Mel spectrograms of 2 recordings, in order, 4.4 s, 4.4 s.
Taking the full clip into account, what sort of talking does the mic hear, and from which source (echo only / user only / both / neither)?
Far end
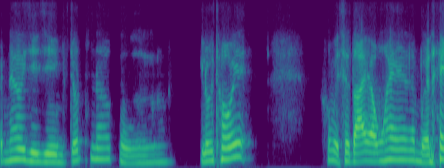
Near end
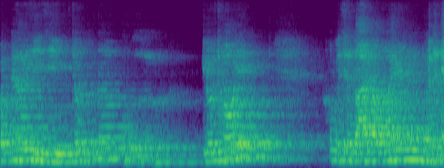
echo only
